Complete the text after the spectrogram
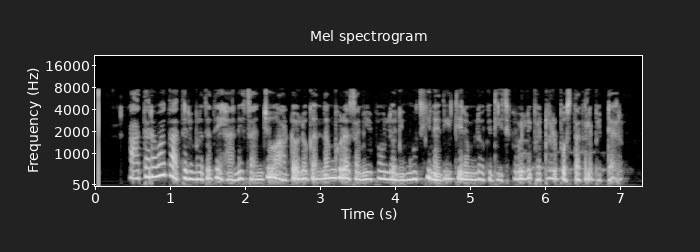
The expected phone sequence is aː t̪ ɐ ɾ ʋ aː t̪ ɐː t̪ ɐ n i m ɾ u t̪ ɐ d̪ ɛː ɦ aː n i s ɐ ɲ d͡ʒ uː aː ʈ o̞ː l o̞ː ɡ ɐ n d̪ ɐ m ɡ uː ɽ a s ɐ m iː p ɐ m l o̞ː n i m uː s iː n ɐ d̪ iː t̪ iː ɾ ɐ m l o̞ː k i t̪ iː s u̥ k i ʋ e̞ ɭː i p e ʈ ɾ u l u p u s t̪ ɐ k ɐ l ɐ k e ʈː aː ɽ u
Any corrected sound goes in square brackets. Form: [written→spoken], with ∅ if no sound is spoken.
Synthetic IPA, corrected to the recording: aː t̪ ɐ ɾ ʋ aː t̪ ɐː t̪ ɐ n i m ɾ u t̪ ɐ d̪ ɛː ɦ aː n i s ɐ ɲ d͡ʒ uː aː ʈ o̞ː l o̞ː ɡ ɐ n d̪ ɐ m ɡ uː ɽ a s ɐ m iː p ɐ m l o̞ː n i m uː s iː n ɐ d̪ iː t̪ iː ɾ ɐ m l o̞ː k i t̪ iː s u̥ k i ʋ e̞ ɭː i p e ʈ ɾ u l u p u s t̪ ɐ k ɐ l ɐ [k→p] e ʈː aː [ɽ→ɾ] u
